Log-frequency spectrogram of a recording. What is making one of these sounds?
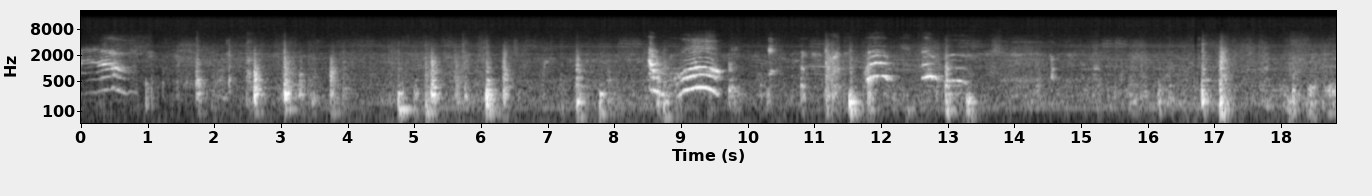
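A woman talks nearby in a high, coaxing voice.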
